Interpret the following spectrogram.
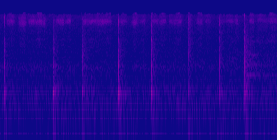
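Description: Chalk writing on a chalkboard: a run of sharp taps and short scrapes, about two a second, as letters are written.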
